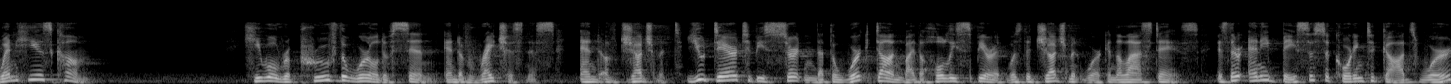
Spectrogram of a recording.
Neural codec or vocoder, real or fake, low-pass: none; real; 7.2 kHz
